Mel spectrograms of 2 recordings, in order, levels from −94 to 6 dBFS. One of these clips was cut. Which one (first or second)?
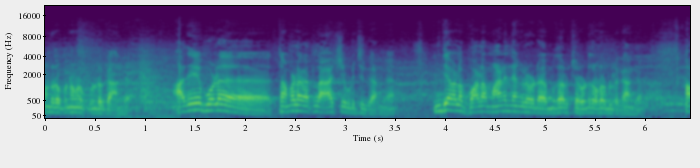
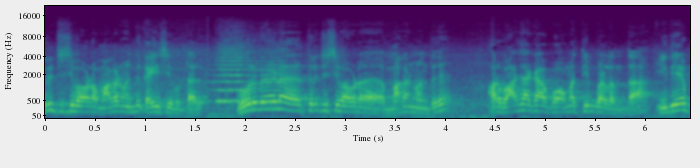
second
